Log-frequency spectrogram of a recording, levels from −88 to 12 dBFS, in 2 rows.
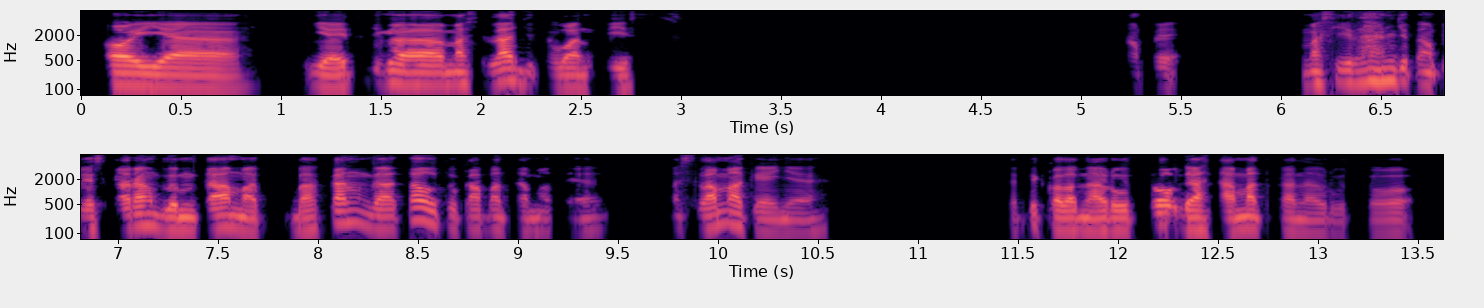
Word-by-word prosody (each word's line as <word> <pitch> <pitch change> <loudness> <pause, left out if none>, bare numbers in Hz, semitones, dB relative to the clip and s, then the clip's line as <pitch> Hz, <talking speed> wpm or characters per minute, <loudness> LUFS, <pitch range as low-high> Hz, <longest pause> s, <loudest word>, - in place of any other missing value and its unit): Oh, 125 -1 +9
iya 115 -1 +4 0.7
iya, 120 -2 -1
itu - - -11
juga 140 -2 +2 0.3
masih 130 0 -1
lanjut 150 -5 +4
tuh 110 - -14
One 110 - -6
Piece. 105 - -9 2.5
Sampai - - -14 0.6
masih 135 +2 -5
lanjut 160 +1 -1
sampai 125 -3 -6
sekarang 150 +4 +1
belum 120 -1 +1
tamat. 130 -5 +2
Bahkan 175 +9 -1
gak 125 -1 0
tahu 205 - +5
tuh - - -12
kapan 125 0 -5
tamatnya, 115 0 -15 0.4
masih - - -19
lama - - +2
kayaknya. 105 +1 -10 0.9
Tapi - - -15
kalau 115 -1 +2
Naruto 115 +7 +1
udah 120 -1 +3
tamat 120 +1 -1
kan 110 -1 -8
Naruto, 100 +1 -13
120 Hz, 145 wpm, -23 LUFS, 110-135 Hz, 2.5 s, Oh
